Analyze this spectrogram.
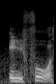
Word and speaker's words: E-4ORCE: They're only doing the all-wheel drive version here, which is called E-4ORCE, spelt with a 4, so that would be E-4ORCE.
